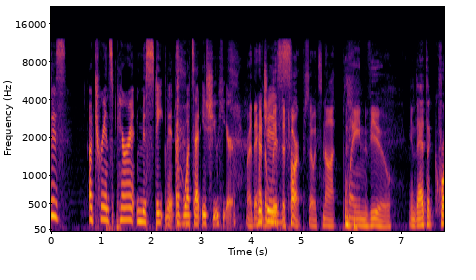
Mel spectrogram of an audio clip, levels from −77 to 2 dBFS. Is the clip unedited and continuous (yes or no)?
yes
